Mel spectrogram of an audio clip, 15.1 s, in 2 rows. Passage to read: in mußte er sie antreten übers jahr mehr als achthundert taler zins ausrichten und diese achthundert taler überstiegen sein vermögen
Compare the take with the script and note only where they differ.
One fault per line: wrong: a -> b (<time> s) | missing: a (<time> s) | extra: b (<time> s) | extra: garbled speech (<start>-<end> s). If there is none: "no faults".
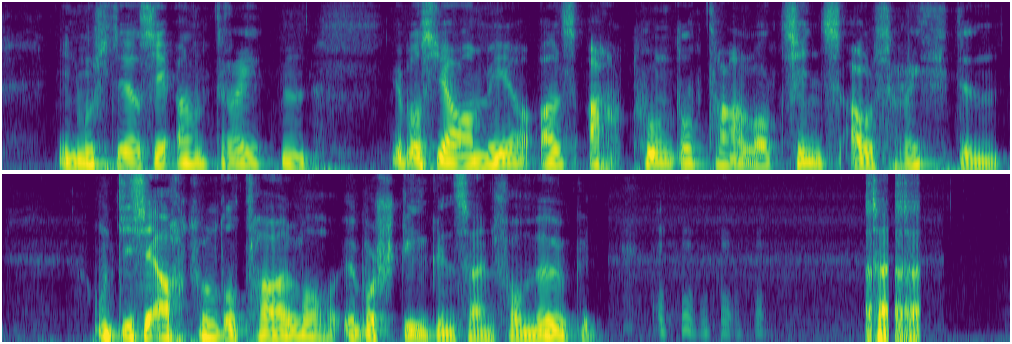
no faults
